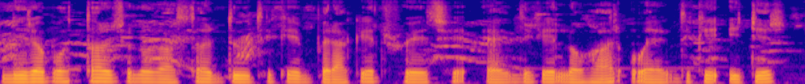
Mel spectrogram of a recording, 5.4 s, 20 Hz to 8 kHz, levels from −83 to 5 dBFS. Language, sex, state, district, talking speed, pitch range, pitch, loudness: Bengali, male, West Bengal, Cooch Behar, 135 wpm, 110-120 Hz, 115 Hz, -18 LUFS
